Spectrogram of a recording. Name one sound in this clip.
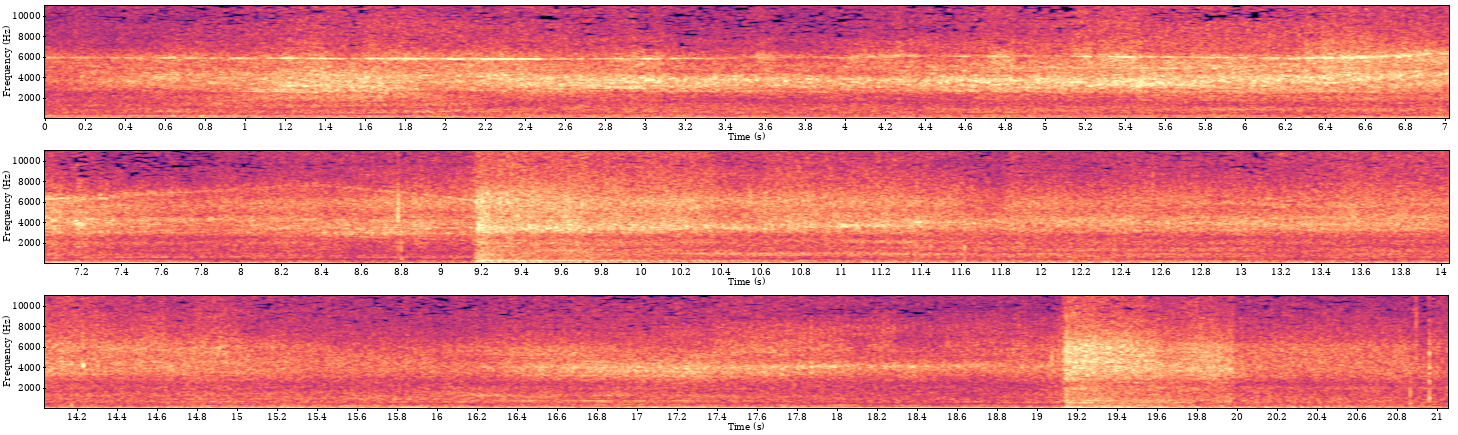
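Traffic rumbles along a road outdoors.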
